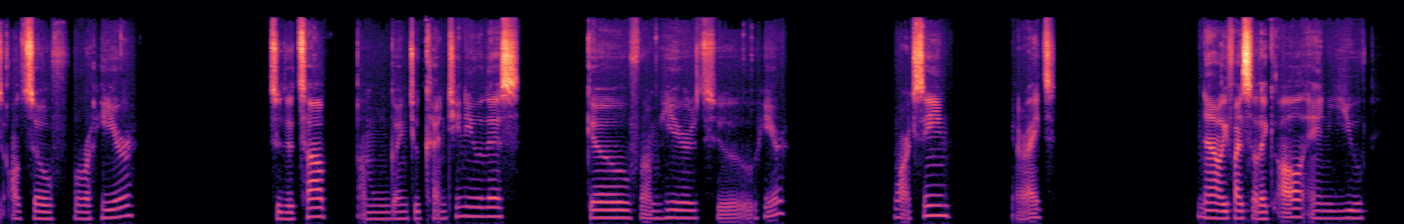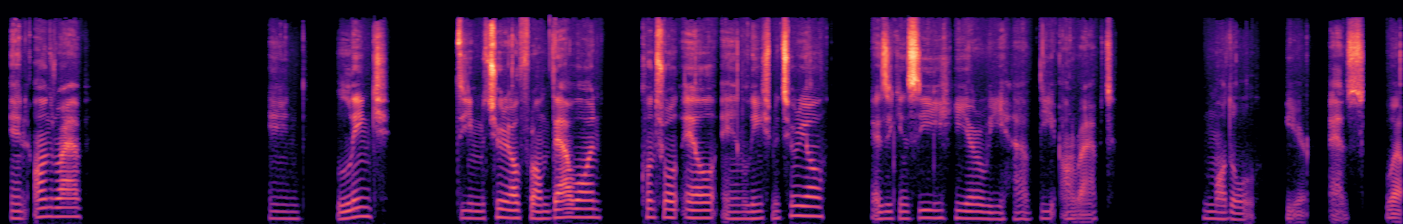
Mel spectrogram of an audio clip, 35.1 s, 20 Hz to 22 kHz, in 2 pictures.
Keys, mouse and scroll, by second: 1.0-1.5 scroll up 4, 1.6 shift+middle click, 2.0 middle click, 2.6 scroll up 2, 3.0 shift+middle click, 3.9 click, 4.3 click, 5.0 scroll down 1, 5.3 shift+middle click, 6.2 shift+middle click, 7.4 shift+middle click, 9.3 ctrl+click, 10.3 q, 11.0-11.4 scroll down 2, 11.5 click, 12.0 scroll down 1, 12.3 shift+middle click, 12.7-15.2 middle drag, 15.7 a, 16.7 u, 20.2 scroll down 2, 20.6 shift+middle click, 20.9 Tab, 21.1 click, 21.6 click, 22.8 shift+click, 25.4 ctrl+l, 27.3 click, 27.7 scroll up 2, 28.0 shift+middle drag, 28.4-29.0 middle drag, 29.2 shift+middle drag, 29.6-30.2 middle drag, 30.4 shift+middle drag, 30.8-31.4 middle drag, 31.7 shift+middle drag, 32.1-33.0 middle drag, 33.3 scroll up 1, 33.7 shift+middle drag, 34.2 scroll down 2, 34.4-35.0 middle drag.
